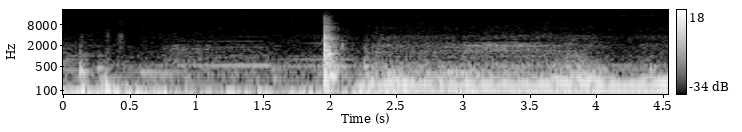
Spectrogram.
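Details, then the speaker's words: LG washer with an LE error after a new Hall (rotor) sensor, running at the highest spin speed. A thump, then a steady, even low hum with no wobble or grinding; it only quivered before. Normal high-speed spin. "Before it was just quivering, and now the computer is able to talk to the rotor because it has a new Hall sensor. So the high-speed spin looks really good. Back to normal."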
